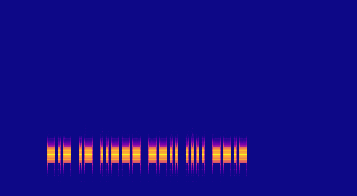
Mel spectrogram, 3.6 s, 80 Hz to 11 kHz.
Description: Morse code, heard as a keyed tone, about 44 wpm, 700 Hz. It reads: KA2ZHQ
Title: USA Call Signs - 3x Character Spacing - 45wpm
